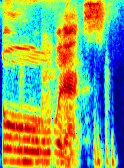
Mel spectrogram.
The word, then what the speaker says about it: tórax: o de las graves tórax palabra aguda no es es palabra grave que termina en x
